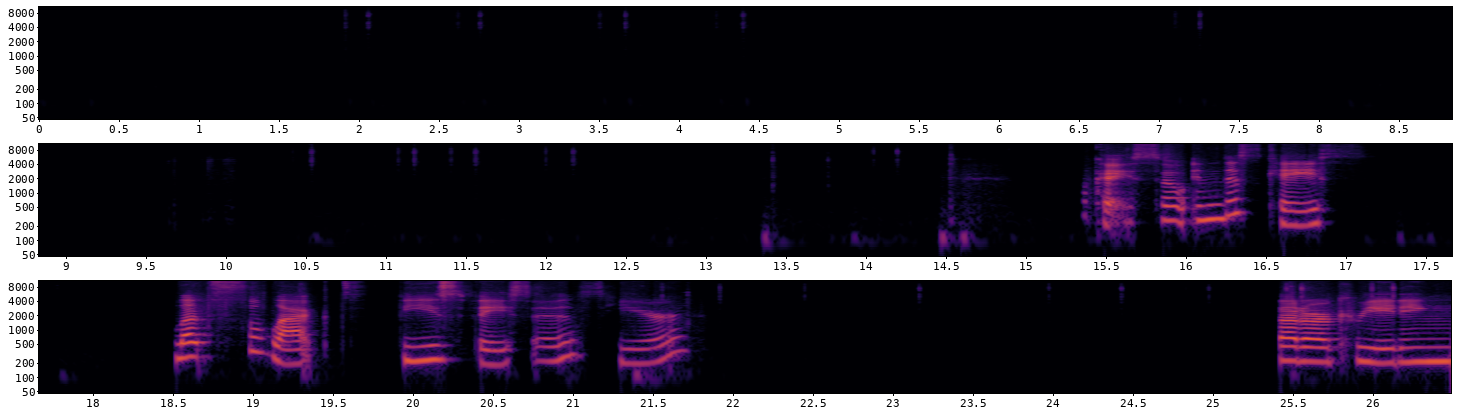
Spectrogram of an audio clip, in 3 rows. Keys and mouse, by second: 1.9 click, 2.5 click, 3.6 click, 4.3 click, 7.0 click, 10.4 click, 11.0 click, 11.4 click, 11.9 click, 13.4 shift+click, 13.8 shift+middle click, 14.4 Tab, 17.3 alt+z, 19.6-20.6 drag, 21.5 shift+click, 22.4 shift+click, 24.0 shift+click, 24.8 shift+click, 25.4 shift+click, 25.9 click.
